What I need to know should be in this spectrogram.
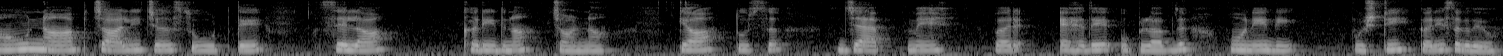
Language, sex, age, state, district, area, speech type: Dogri, female, 30-45, Jammu and Kashmir, Kathua, rural, read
